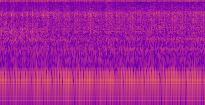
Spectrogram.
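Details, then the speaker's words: Chevrolet Celta, engine fairly cold, idling after water pump replacement: steady even hum with no knocks, ticks, whine or metallic grinding; the noise, first suspected as alternator bearing, came from a failing water pump and is gone. "aí galera acabou o barulho tá zero bala agora o motor celtinha relóginho"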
